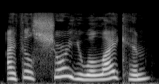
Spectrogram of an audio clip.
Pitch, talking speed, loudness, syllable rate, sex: 270 Hz, 265 wpm, -16 LUFS, 4.8 syllables/s, female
